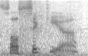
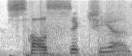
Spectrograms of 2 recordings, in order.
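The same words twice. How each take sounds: First: The middle consonant is a k sound. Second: The middle consonant is a ch sound.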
